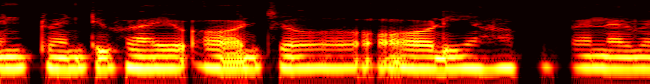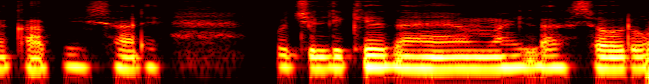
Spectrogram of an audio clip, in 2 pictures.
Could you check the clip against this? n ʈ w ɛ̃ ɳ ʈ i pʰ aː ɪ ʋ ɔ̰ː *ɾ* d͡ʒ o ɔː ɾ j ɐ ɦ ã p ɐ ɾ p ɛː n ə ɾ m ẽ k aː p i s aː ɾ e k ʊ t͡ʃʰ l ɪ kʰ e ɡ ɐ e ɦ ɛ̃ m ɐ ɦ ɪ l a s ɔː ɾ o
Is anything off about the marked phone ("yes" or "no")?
no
